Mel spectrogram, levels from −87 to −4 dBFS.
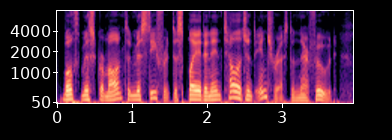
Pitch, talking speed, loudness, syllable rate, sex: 130 Hz, 195 wpm, -19 LUFS, 5.8 syllables/s, male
